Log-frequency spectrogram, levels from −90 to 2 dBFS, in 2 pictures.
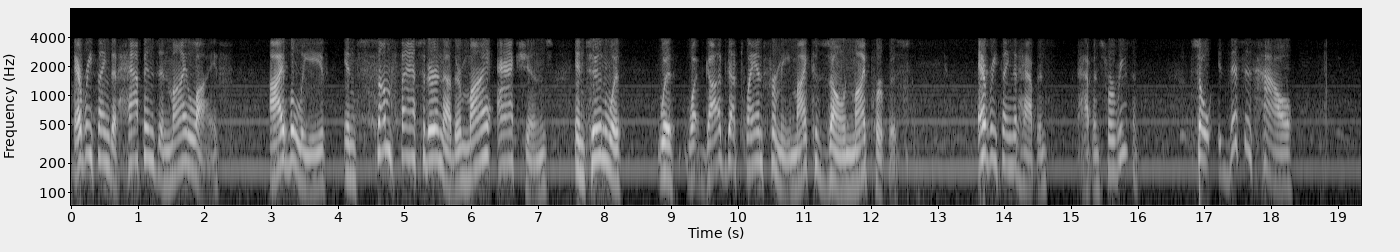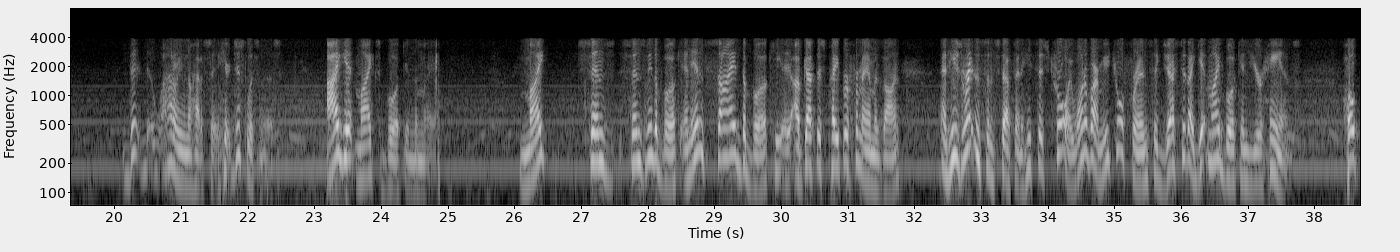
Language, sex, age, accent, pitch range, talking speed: English, male, 50-69, American, 135-220 Hz, 160 wpm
